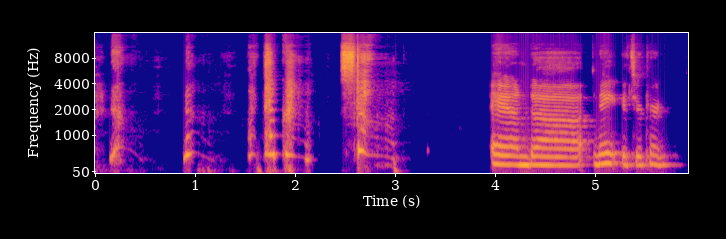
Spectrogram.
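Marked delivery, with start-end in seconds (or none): 0.1-2.7 very high, rushed, frantic shrieking scream. Voicing a character caught among too many people, screaming in character. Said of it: "and he's screaming. He's like".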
